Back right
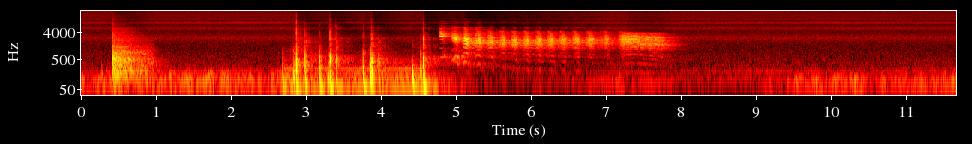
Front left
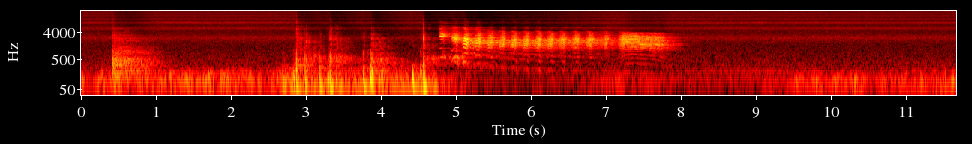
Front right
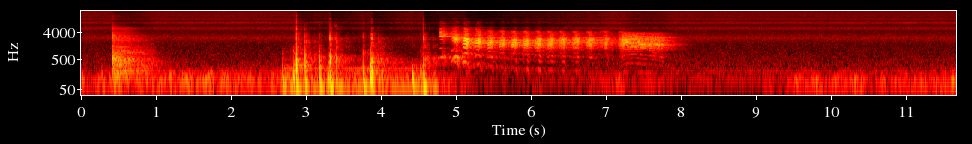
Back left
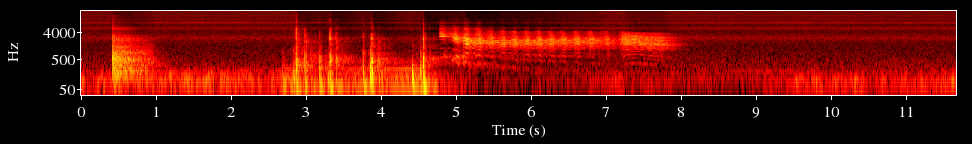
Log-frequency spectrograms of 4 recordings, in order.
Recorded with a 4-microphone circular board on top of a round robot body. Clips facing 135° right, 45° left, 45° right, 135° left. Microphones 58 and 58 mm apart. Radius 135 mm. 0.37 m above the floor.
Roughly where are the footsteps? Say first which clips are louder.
Back right 13 dB, front right 4 dB; behind right.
